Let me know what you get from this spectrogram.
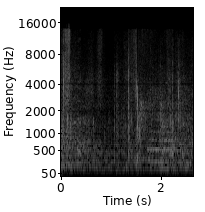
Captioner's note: in Unison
